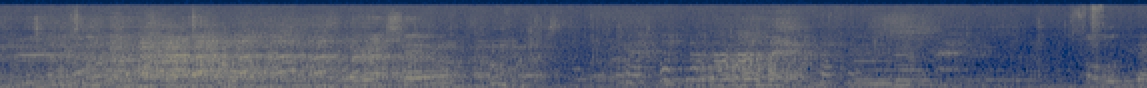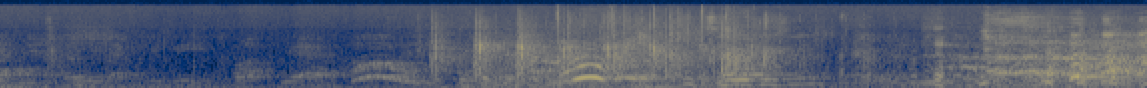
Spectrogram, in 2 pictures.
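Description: An audience claps in a scattered burst that grows louder toward the end, mixed with crowd laughter and murmuring chatter from a room full of people.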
